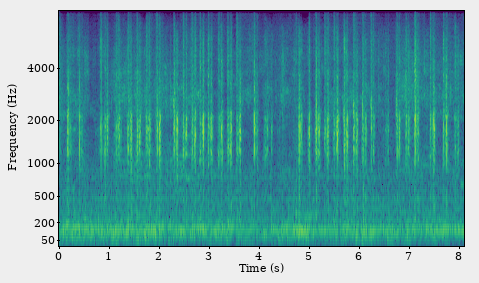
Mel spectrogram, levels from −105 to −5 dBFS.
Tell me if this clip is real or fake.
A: fake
